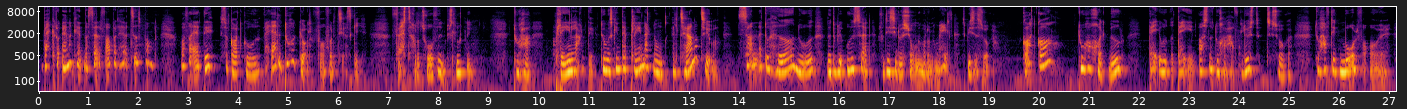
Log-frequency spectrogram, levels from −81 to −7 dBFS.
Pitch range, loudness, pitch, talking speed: 180-250 Hz, -26 LUFS, 210 Hz, 200 wpm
